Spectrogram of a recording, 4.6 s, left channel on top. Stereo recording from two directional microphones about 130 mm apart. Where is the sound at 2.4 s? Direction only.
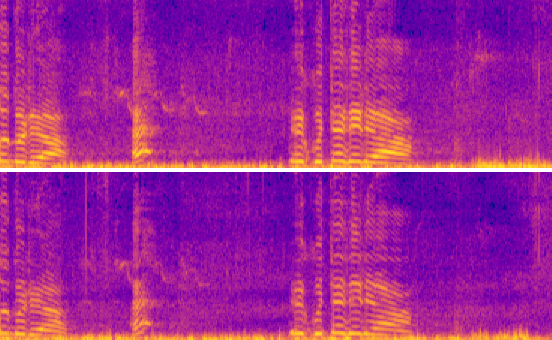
10° left (ahead or behind).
